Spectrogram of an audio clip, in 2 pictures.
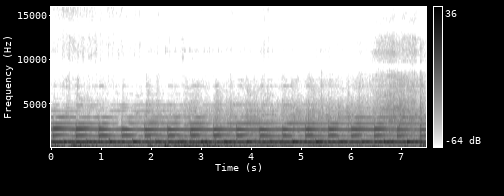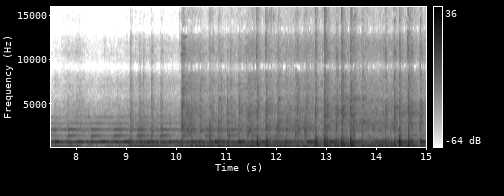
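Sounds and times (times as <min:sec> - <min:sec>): level crossing warning bell: 0:00.0 - 0:15.0
train passing: 0:00.0 - 0:15.0
wheels clicking over rail joints: 0:07.4 - 0:15.0.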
